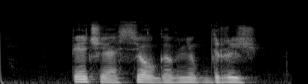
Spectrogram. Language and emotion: Russian, angry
